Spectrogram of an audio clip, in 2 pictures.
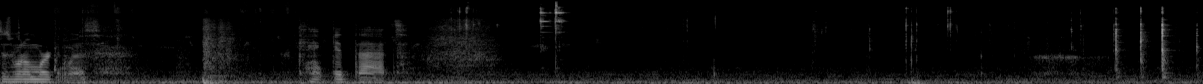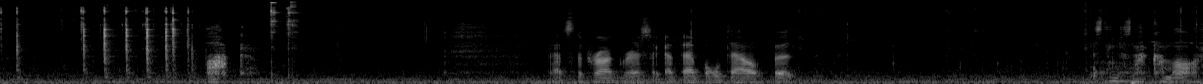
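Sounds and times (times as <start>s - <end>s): hand tools clinking on metal: 5.4s - 5.8s, 14.7s - 15.1s.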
